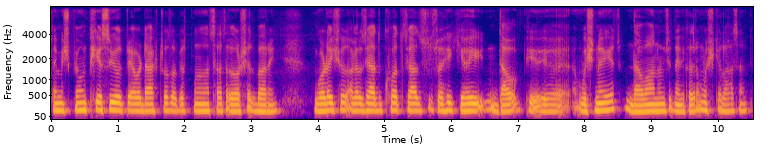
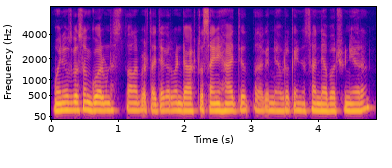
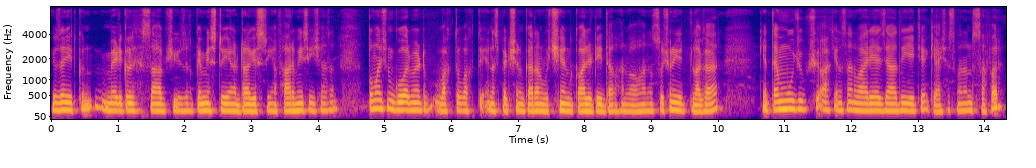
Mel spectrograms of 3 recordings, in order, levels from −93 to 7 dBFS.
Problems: none marked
